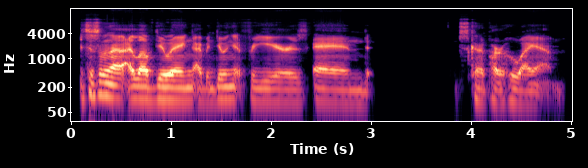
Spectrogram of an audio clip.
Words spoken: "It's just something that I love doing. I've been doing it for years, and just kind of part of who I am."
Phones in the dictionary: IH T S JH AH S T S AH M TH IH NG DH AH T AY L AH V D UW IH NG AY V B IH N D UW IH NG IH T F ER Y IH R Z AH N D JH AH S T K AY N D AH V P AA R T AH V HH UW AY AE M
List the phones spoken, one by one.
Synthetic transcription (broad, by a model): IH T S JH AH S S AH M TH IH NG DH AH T AY L AH V D UW IH NG AY V B IH N D UW IH NG IH T F ER Y IH R Z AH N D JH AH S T K AY N D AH P AA R T AH V HH UW AY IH M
